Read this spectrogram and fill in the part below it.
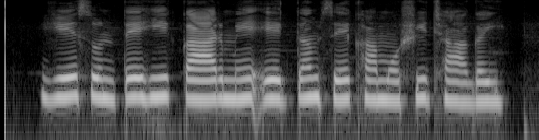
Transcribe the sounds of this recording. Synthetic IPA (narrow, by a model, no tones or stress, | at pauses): jeːsʊnt̪eɦikaːɾmẽʔeːk̚d̪əmsexaːmoːʃit͡ʃʰaːɡəiː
